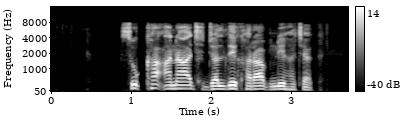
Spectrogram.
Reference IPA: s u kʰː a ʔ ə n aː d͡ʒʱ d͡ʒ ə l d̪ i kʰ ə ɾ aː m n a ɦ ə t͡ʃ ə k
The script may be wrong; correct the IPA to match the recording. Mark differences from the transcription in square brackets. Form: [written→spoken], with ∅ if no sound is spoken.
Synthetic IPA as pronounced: s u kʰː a ʔ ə n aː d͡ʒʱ d͡ʒ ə l d̪ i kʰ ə ɾ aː [m→b] n [a→i] ɦ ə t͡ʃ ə k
